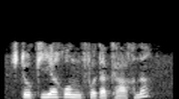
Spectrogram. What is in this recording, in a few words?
"karna", alsace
